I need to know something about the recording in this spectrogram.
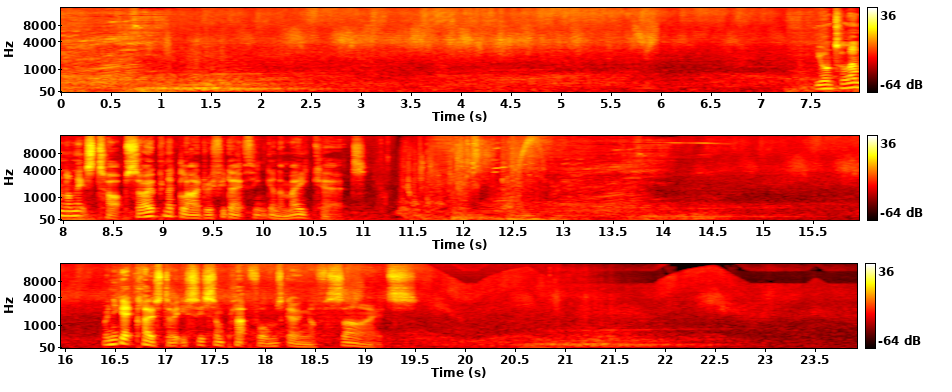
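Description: Wind rushes steadily during a glide through the air.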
